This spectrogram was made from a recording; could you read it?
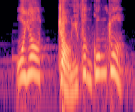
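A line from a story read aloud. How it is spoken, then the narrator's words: Shouting. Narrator (Chinese): 约翰喊道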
